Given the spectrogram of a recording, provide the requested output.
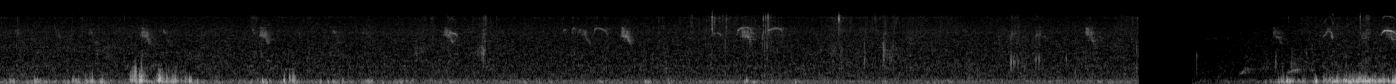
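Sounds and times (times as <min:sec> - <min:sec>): low outdoor rumble: 0:00.0 - 0:11.4
small birds chirping: 0:02.5 - 0:09.2, 0:10.0 - 0:11.2, 0:12.0 - 0:13.9.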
